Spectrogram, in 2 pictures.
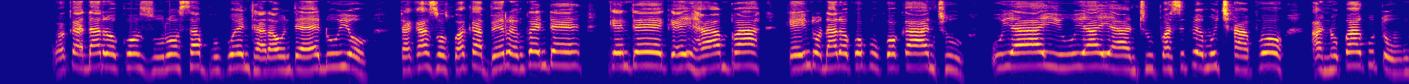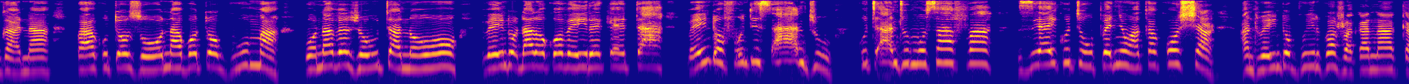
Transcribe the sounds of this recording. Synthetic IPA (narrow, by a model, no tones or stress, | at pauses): wʔakaɗaɾokozuɾo̞sabʱukuwendʰʱaɾaundejeɗujo̞ | takazo̞zwakabʱeɾeŋɡendeŋɡendekeiɦambakeindo̞ɗaɾokokukokaːntʰuː | jaiujaiantʰupasipe̞mut͡ʃapoan̤ukaːkuto̞uŋɡanapakuto̞zo̞ːnaʋo̞to̞ɡʱumaʋo̞naʋe̞ʐe̞utanowo | ʋe̞indo̞ɗaɾokoʋe̞iɾe̞ke̞ta | ʋeindo̞fundisaa̰ntʰu | kutia̰ntʰumusafa | zijaikutiupe̞ɲuɦwakako̞ʃa | antʰueindo̞buirwaʐakanaːka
